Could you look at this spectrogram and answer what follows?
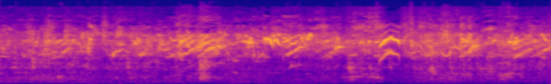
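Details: Colony of parakeets chirping together: dense overlapping squawks and short chirps, many birds calling at once with no pause, a few clearer upslurred notes standing out near the end.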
